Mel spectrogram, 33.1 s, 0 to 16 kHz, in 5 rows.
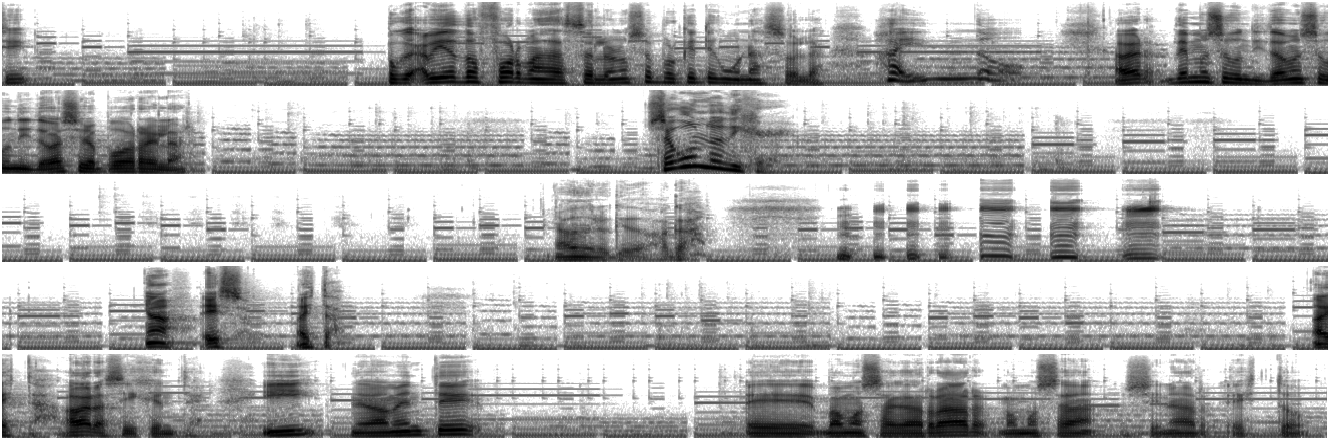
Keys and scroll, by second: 1.3 shift+k, 1.9 Escape, 6.8-9.0 typing, 9.9 ctrl+a, 10.2-11.9 typing, 22.2-27.9 typing, 24.1 ctrl+s, 30.0 Escape, 30.9 h, 32.6 Escape, 33.0 a.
